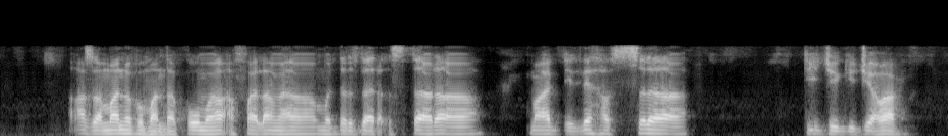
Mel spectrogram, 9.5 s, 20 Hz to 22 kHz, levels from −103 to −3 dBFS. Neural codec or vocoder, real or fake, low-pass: codec, 16 kHz in and 24 kHz out, 0.8 kbps, FocalCodec, streaming, 65536 codes; fake; 5.4 kHz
